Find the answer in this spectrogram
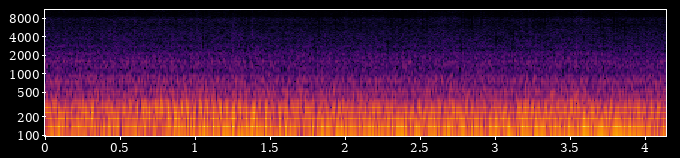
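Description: Isuzu Panther's engine running steadily at low speed in stop-and-go traffic, a low droning hum heard from inside the cabin.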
